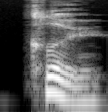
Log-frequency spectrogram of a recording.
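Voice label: "clue", Australian English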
